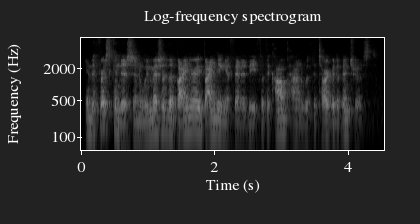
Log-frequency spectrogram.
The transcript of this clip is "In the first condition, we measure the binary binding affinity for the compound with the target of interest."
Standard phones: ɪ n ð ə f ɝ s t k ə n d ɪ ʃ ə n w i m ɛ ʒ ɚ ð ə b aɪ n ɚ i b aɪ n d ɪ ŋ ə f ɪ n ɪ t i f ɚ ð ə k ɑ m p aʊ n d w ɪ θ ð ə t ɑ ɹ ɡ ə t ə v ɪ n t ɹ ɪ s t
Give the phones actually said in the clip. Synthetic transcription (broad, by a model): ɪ n ð ə f ɝ s t k ə n d ɪ ʃ ə n w i m ɛ ʒ ɚ ð ə b aɪ n ɚ i b aɪ n d ɪ ŋ ə f ɪ n ɪ t i f ɚ ð ə k ɑ m p aʊ n d w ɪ ð ə t ɑ ɹ ɡ ə t ə v ɪ n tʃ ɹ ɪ s t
